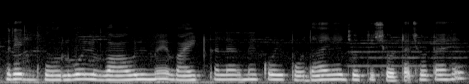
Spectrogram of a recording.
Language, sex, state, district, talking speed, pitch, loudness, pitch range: Hindi, female, Madhya Pradesh, Bhopal, 190 wpm, 220 Hz, -14 LUFS, 210-230 Hz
